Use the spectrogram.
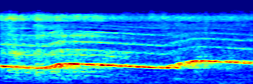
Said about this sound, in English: Okay, so the Corinthians, yeah, that is appropriate right there, that siren.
